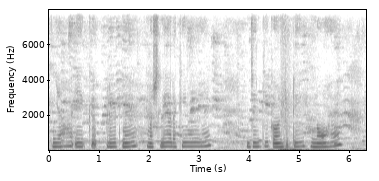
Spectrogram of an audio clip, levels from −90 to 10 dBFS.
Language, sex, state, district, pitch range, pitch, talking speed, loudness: Hindi, female, Bihar, Jahanabad, 220-250 Hz, 230 Hz, 125 wpm, -39 LUFS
